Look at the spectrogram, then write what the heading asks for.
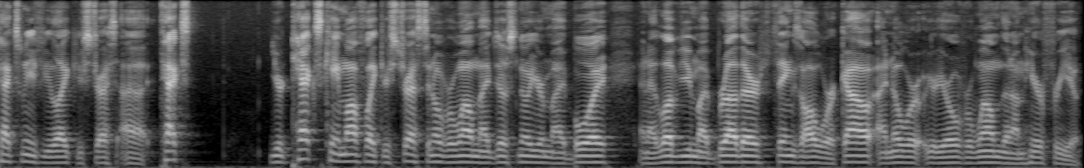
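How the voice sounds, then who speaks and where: This man has a normal speaking voice, pitched fairly low. He keeps a moderate pace and fairly even intonation. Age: 30s. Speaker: podcast co-host. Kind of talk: casual chat.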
